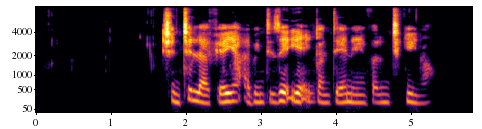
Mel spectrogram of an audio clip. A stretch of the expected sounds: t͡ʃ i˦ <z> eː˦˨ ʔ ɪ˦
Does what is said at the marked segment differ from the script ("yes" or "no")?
no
